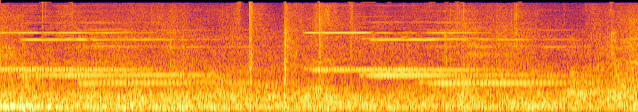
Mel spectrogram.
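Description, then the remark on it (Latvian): A parliament voting bell, rung at the chair's request before a vote on amendments to the law on state pensions, rings with steady, high electric tones that sustain and pause, over a constant murmur of people talking, with a couple of sharp clicks midway. “Un es lūdzu zvanu.”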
